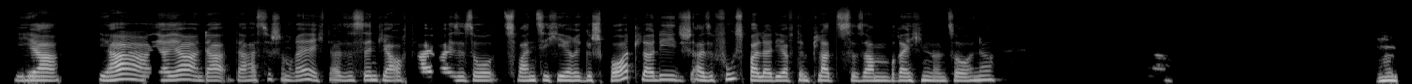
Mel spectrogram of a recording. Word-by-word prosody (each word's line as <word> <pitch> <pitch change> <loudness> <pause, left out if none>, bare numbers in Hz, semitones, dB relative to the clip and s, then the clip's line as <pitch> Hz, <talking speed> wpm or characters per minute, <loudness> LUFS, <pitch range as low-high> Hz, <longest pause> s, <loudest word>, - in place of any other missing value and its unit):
Ja, 185 0 +3 0.4
ja, 210 +1 +5
ja, 190 - +1
ja, 215 0 +3
da 180 -1 0
da 180 -1 -4
hast 200 +5 -5
du - - -7
schon 205 - -5
recht. 195 0 -2
Also, 190 0 -4
es 190 - -3
sind 200 0 0
ja 175 -1 +1
auch - - -8
teilweise 190 -1 -1
so 185 +2 -1
zwanzigjährige 190 -1 0
Sportler, 195 0 +1
die 215 0 -2
sch 185 +6 -4
also 190 -3 +1
Fußballer, 190 -7 +1
die 185 0 +2
auf 180 - -3
dem 185 - -2
Platz 180 -2 0
zusammenbrechen 180 +1 0
und 175 -1 -3
so, 175 -1 -1
ne? 205 +2 -2 1.5
Ja. 365 0 -13 2.0
Mhm. 175 +1 +4
190 Hz, 140 wpm, -25 LUFS, 180-200 Hz, 2.0 s, ja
